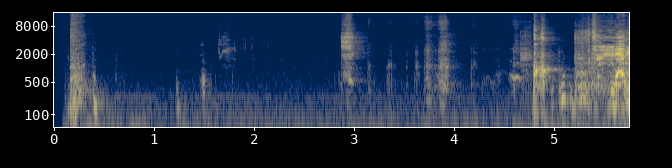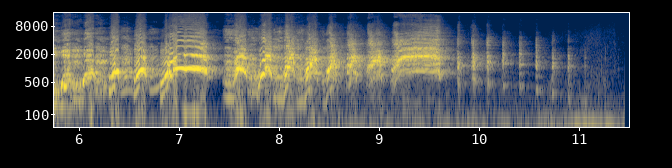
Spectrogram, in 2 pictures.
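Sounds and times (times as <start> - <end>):
man laughing: 3.2 - 11.2.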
